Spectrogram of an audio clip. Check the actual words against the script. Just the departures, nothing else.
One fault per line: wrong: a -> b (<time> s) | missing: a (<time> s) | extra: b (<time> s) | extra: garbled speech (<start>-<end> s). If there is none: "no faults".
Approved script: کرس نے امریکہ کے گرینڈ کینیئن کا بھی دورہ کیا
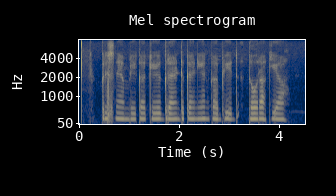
no faults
